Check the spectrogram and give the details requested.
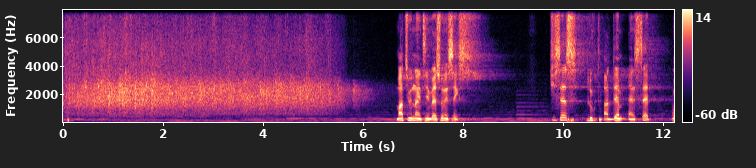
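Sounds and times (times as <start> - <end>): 
audience clapping: 0.0 - 6.2
low sustained musical tones: 0.0 - 12.2
speech: 6.7 - 8.2, 9.9 - 12.2.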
